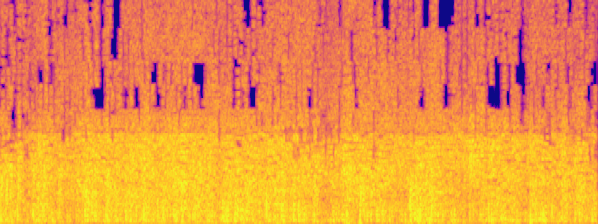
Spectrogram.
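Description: Firecrackers going off in a continuous, dense crackle with no break.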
